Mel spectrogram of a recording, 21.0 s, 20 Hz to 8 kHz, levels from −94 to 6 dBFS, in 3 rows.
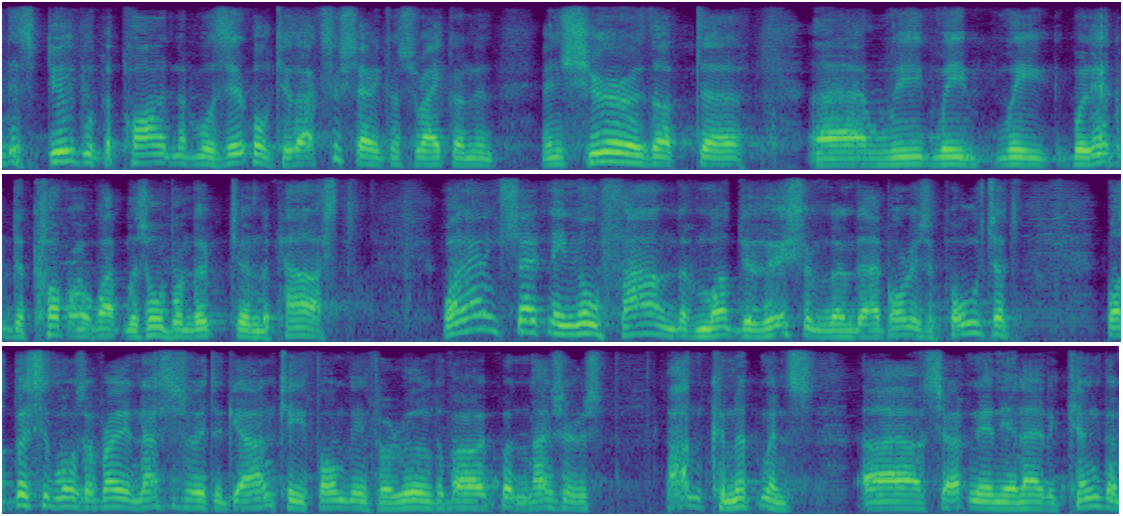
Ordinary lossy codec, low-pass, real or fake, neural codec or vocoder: none; 7.2 kHz; fake; codec, 24 kHz, 0.9 kbps, WavTokenizer, medium music audio release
